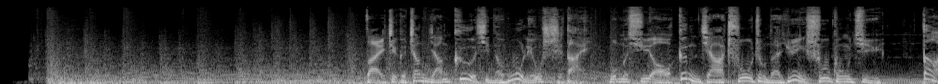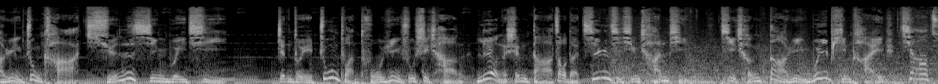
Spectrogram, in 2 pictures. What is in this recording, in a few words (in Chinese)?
男 产品宣传 厚重起伏; 大运重卡全新V7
